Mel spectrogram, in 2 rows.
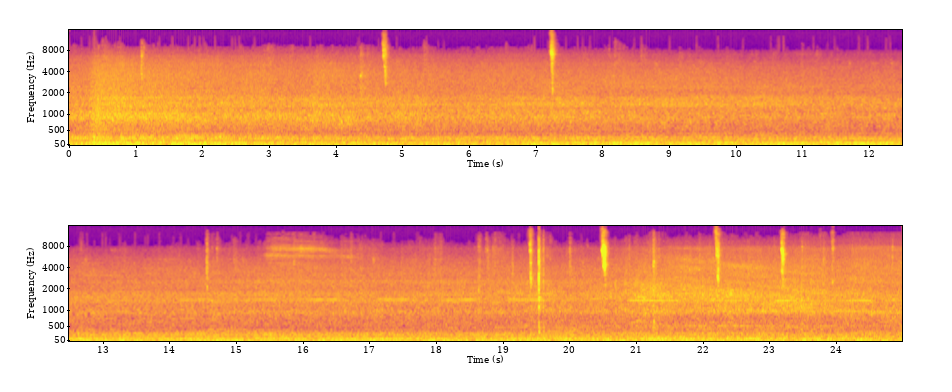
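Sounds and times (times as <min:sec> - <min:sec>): vehicle rumble from inside: 0:00.0 - 0:25.0.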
